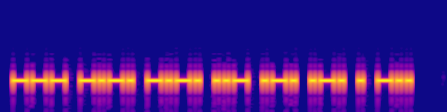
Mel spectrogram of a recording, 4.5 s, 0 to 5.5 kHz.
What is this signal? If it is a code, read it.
Morse code, heard as a keyed tone, about 25 wpm, 600 Hz. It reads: OCCURRED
